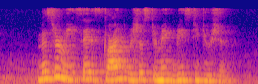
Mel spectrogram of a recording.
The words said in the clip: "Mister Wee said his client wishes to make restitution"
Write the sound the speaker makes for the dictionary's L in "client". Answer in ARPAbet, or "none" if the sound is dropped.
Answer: L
